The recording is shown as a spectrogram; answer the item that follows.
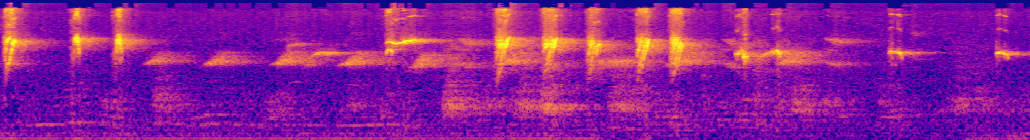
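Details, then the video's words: Caged sunbird, locally called kolibri ninja, in lively full song played as a lure for a stressed bird: rapid high thin chirps and short whistled slurs tumble together with few pauses, faint low hum underneath. "Terapi pancingan konin gacor full isian mengatasi burung stress"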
